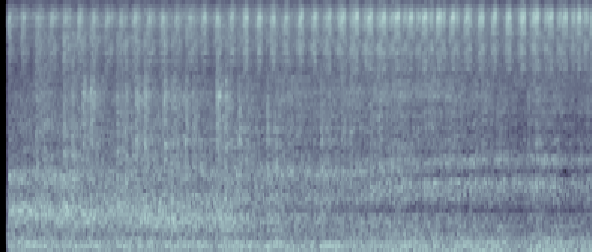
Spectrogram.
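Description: A train rumbles across a steel bridge in the distance.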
